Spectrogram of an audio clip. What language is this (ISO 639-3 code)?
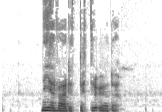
swe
